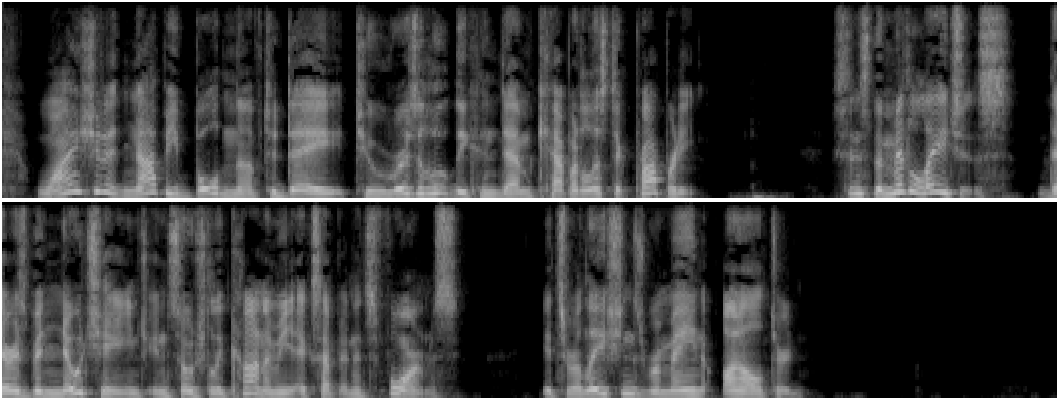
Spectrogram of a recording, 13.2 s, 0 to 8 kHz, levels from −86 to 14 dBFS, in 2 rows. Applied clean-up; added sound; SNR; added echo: none; none; none; none.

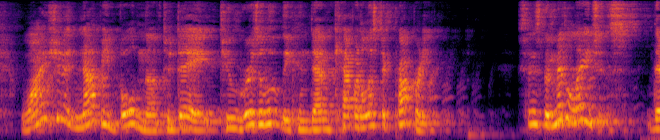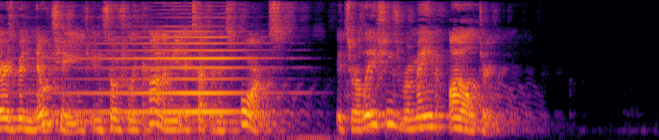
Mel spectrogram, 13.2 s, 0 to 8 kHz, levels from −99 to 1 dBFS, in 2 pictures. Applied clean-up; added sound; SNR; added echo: none; Bowed string instrument; 2 dB; reverberation time 0.6 s.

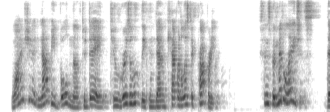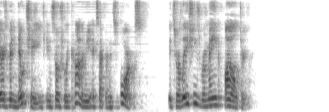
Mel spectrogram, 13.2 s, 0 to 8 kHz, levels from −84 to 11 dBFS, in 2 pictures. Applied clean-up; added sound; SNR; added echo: neural mask model DeepFilterNet 3.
